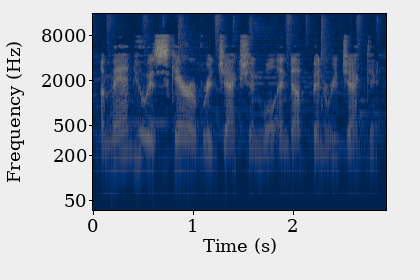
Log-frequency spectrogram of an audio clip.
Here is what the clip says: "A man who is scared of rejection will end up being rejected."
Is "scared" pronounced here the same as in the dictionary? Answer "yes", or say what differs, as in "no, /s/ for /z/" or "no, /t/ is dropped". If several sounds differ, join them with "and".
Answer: no, /d/ is dropped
